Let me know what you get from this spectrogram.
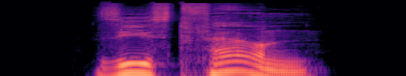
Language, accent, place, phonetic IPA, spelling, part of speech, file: German, Germany, Berlin, [ˌziːst ˈfɛʁn], siehst fern, verb, De-siehst fern.ogg
- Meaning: second-person singular present of fernsehen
